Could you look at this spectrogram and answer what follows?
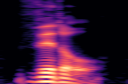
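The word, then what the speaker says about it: victual: the difference seems little we say actual but vittle vittle vittle that is actually pronounced vittle sweet sweat chaste cast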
